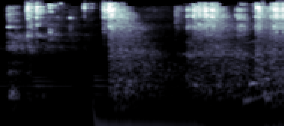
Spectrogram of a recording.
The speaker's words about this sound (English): What was that sound? That was the fridge. I was getting ice from the fridge.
